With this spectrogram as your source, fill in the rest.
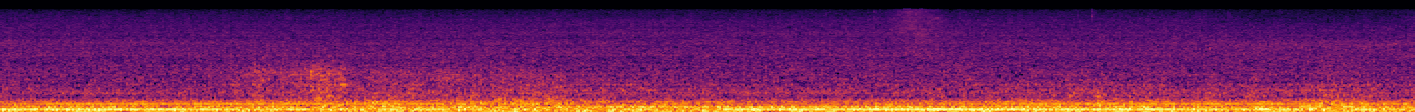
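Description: A truck engine drones steadily at a low pitch while driving.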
